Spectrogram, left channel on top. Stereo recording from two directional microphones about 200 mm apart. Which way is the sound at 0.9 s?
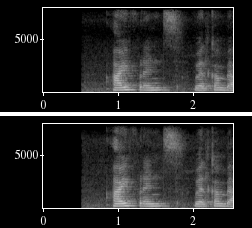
10° right (ahead or behind).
